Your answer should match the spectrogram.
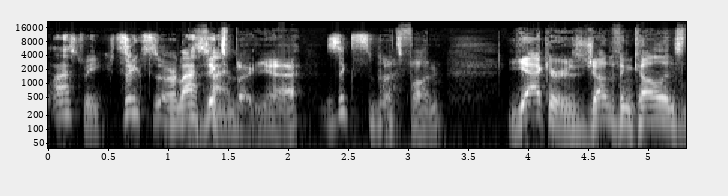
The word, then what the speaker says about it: ZHXB: How would you say that phonetically? You go ZHXB? I think we did that last week. Last time. Yeah. Zixba.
